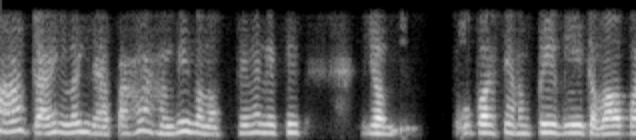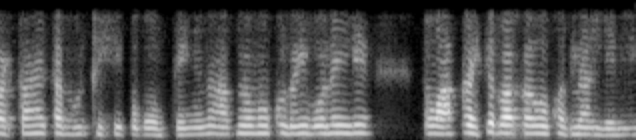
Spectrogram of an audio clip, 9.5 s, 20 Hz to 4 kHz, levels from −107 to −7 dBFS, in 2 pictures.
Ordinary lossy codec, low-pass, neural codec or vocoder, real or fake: none; 3.6 kHz; codec, 24 kHz, 0.9 kbps, WavTokenizer, medium music audio release; fake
